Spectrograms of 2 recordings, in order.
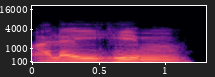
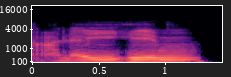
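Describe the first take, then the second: The two takes are said the same way.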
